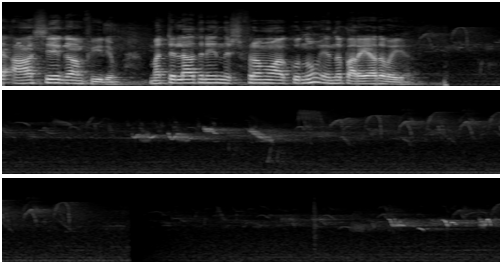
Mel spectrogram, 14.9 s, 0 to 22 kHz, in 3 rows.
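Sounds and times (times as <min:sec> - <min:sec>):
birds chirping: 0:00.0 - 0:14.9.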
